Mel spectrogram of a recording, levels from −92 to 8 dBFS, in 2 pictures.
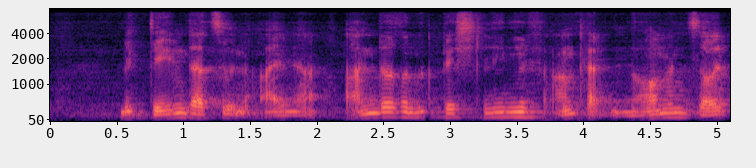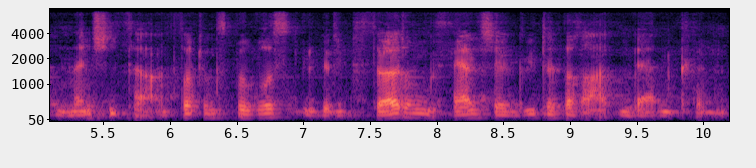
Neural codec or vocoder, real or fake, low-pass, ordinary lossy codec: codec, 32 kHz, 1.9 kbps, SNAC; fake; 7.2 kHz; none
